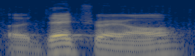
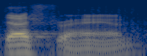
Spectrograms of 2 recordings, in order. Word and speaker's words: Détrehan: Edmond McCarty had married a daughter of Jean-Noël Détrehan, which we mispronounce today as Destrehan, and he had built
